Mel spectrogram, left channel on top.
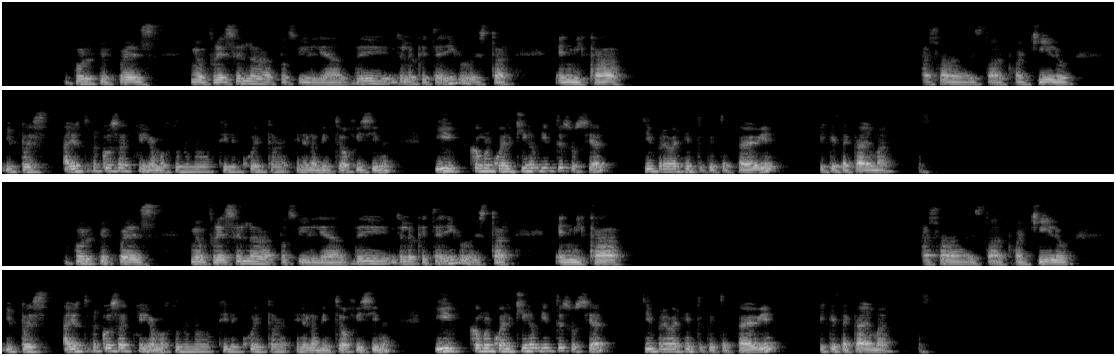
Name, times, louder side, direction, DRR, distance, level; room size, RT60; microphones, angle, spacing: voice 1, 0.7-1.5 1.9-5.1 5.5-6.2 9.2-10.7 11.1-15.0 15.4-17.2 17.5-18.9 19.3-20.0, right 1 dB, 20° right, 0.9 m, -25 dB
3.4 x 2.2 x 2.3 m
head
